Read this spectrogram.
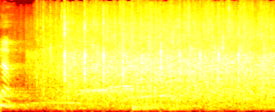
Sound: audience applauds

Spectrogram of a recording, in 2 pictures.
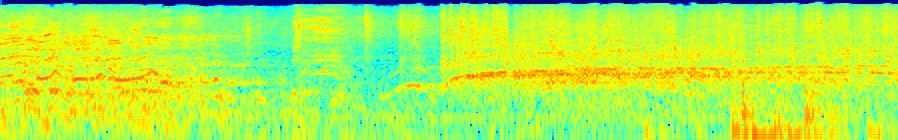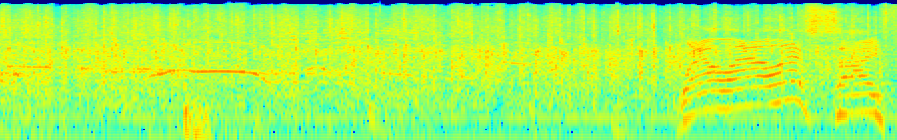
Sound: applause

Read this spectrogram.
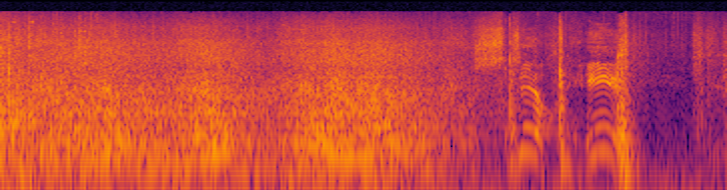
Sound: engine revving

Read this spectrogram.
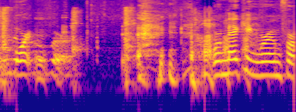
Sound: laughter

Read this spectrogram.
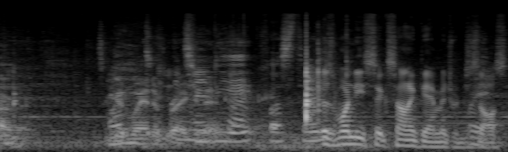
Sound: none

